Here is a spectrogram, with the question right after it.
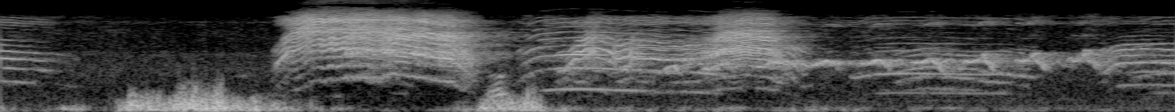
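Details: Two cats, a white one and a black one, facing off atop a tree in a threatening fight; loud, strained, wavering yowls dominate, rising into shrill peaks, with brief human voices underneath.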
